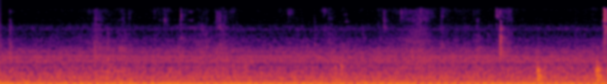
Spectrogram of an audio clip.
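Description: Steady low background rumble, with one or two faint ticks near the end.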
